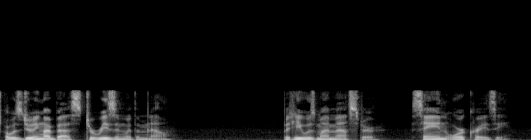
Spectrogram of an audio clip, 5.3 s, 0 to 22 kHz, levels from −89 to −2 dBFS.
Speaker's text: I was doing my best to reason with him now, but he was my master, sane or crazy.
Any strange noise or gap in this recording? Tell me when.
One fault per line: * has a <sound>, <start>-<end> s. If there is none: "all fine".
all fine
